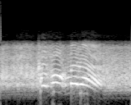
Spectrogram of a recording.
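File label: German near waypoint mood high, speech; War Thunder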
